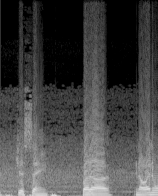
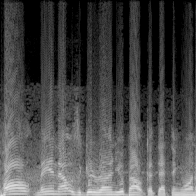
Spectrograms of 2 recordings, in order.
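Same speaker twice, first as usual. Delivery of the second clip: put-on southern US accent; 4 semitones higher than usual. Interviewing Paul about his race: put-on southern accent. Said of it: "I'm trying to talk in the southern accent here".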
